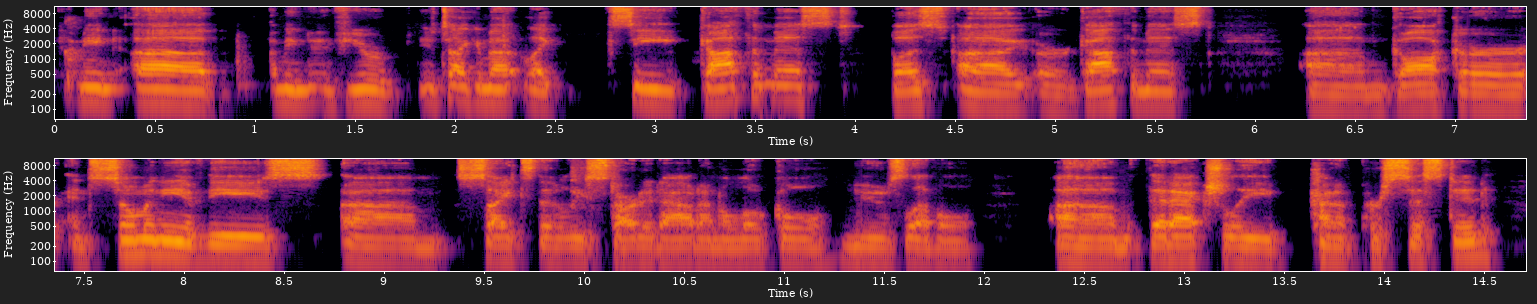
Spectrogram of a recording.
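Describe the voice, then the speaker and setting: Male journalist, lower pitch, casual and talkative, builds an argument in conversation. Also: steady tone, unhurried, rough recording. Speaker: journalist, podcast panelist. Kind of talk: casual panel discussion.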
